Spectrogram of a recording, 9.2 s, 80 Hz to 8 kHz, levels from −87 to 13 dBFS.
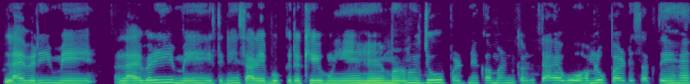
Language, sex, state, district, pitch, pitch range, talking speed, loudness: Hindi, female, Bihar, Kishanganj, 225 Hz, 215-235 Hz, 145 wpm, -14 LUFS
